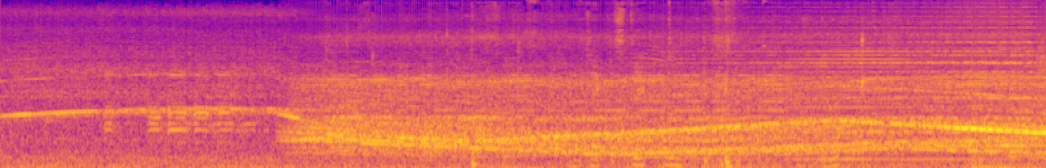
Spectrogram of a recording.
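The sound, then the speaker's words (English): Air-raid sirens wail with long, sliding tones rising and falling, overlapping one another against a low rumbling background, growing somewhat louder toward the end, while an explosion is heard as people are sent into bomb shelters. “It's quiet in here except for the sound of that explosion that you hear and the sound of other sirens.”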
